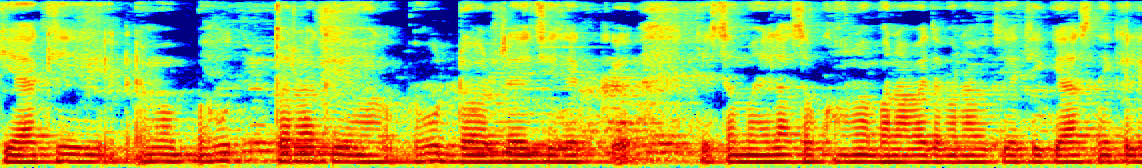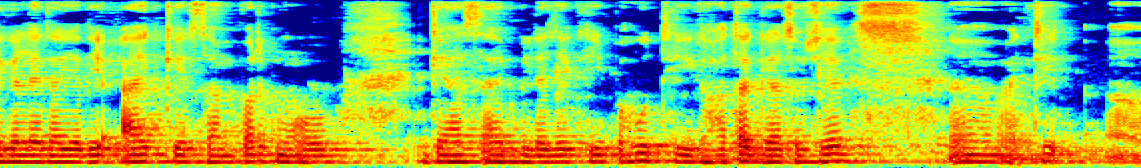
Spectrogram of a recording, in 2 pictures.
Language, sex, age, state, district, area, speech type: Maithili, male, 60+, Bihar, Saharsa, urban, spontaneous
